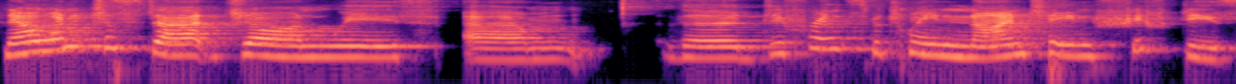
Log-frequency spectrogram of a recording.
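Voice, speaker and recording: A woman's unremarkable speaking voice, medium in pitch, with lively intonation at a fairly slow pace. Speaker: podcast host. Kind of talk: casual interview.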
